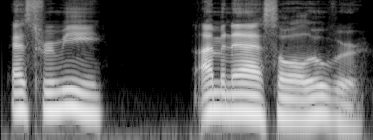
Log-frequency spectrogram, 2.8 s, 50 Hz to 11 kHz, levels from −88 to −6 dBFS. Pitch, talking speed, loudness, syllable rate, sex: 135 Hz, 170 wpm, -18 LUFS, 4.4 syllables/s, male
